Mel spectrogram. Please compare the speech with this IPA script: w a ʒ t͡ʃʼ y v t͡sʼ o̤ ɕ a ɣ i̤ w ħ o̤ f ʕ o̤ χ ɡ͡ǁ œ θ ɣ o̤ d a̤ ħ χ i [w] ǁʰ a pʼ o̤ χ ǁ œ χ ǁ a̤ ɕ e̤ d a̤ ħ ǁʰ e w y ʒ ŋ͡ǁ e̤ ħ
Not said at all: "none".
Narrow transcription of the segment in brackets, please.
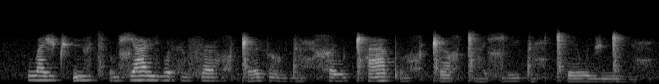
w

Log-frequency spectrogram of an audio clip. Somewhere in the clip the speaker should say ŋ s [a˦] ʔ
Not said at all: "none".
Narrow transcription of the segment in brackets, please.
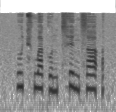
a˦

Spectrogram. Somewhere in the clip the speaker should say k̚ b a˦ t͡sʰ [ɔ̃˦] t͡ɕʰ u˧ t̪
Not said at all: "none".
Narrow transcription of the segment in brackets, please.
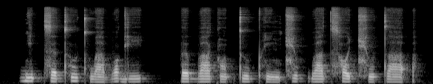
ɔ˦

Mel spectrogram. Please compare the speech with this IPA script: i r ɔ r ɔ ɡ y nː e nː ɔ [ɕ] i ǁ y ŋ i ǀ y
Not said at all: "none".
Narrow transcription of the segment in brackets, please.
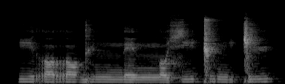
ɕ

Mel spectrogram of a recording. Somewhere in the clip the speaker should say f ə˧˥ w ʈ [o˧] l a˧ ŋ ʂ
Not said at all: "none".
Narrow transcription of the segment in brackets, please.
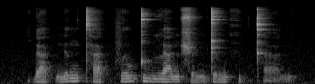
u˧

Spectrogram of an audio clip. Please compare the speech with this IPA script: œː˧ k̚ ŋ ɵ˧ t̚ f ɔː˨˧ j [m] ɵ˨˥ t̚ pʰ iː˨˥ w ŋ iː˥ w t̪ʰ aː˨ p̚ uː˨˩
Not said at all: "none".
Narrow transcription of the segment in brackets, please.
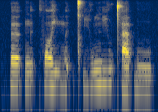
m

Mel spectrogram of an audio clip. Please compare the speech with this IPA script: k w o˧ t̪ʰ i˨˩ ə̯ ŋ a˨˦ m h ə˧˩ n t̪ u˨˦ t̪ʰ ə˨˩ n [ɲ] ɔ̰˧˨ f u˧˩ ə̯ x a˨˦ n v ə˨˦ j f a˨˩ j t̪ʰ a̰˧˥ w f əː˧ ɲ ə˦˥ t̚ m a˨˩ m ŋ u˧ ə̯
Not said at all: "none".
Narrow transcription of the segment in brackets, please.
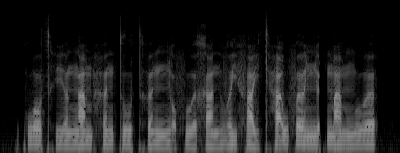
ɲ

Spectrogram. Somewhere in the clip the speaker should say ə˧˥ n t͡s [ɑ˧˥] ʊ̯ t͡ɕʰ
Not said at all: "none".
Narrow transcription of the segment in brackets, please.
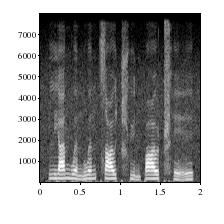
ɑ˧˥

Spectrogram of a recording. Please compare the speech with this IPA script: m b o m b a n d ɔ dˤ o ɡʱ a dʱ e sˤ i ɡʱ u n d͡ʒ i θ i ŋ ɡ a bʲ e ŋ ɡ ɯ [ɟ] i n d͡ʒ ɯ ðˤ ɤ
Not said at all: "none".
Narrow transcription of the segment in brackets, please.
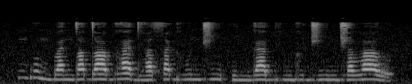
d͡ʒ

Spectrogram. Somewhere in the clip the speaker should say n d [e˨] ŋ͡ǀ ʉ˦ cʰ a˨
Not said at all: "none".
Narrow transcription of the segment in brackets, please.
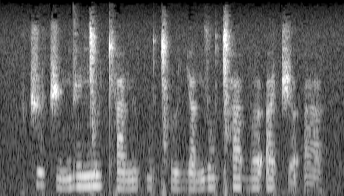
e˦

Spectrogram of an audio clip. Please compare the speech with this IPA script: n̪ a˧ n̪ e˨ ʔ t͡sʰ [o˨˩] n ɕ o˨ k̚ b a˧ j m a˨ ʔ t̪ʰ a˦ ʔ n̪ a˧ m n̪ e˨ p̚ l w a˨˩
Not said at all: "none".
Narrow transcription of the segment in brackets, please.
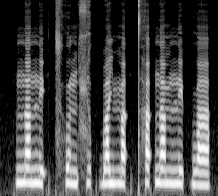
o˨˩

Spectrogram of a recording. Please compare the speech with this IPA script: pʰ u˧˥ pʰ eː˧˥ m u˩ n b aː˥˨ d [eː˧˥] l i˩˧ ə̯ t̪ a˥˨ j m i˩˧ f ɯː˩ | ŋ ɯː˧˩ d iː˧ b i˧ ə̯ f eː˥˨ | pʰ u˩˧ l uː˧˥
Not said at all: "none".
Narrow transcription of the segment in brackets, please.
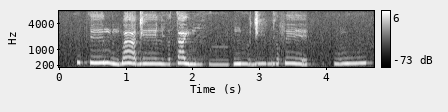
eː˧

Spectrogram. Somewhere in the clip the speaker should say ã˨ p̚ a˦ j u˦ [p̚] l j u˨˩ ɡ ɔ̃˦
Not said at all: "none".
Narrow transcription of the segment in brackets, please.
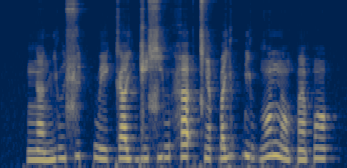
p̚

